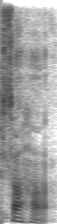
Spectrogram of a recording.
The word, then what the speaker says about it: saha: That word saha Well, it should be saha. should be just short. Ti sarane nasaha silani. So that it should, it's like to pronounce it properly would be it'd be two short syllables.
